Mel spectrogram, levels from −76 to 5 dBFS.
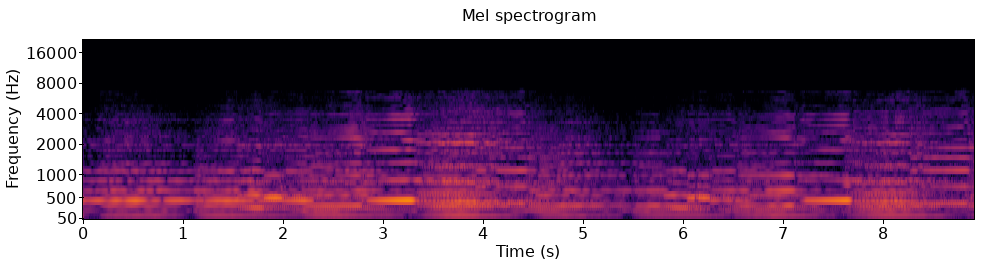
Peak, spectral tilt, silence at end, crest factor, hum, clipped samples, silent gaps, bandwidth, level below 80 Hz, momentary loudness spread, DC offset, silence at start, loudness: -12 dBFS; -6 dB/octave; 0 s; 16 dB; none; under 0.1%; none; 7.2 kHz; -68 dBFS; 11 LU; under 0.1%; 0 s; -30 LUFS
